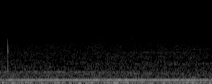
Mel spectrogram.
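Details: British Gas 29 CC1 boiler (Worcester 30HE) flashing C1 fan fault: only a steady low pump hum, no fan rush. The combustion fan isn't running; 240 V at the fan plug still to be checked to confirm the fan has failed.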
